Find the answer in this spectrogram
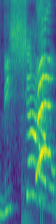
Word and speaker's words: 미샤: 어디 거예요 미샤 미샤 근데 꼭 미샤라 발음 하셔야 돼 미샤 이거 투쿠 전 색상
